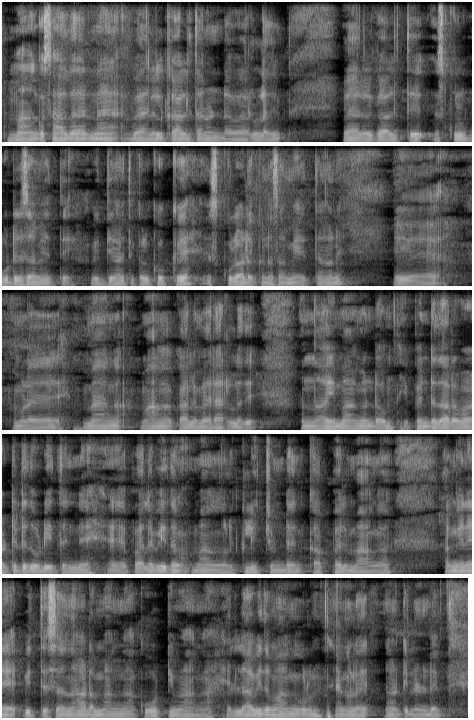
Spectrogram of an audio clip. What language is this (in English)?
Malayalam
